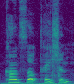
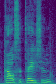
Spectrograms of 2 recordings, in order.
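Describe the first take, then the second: First: "consultation" sounded out slowly, part by part; slow, careful second try at "consultation"; careful pronunciation. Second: Said in the usual way. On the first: Shown as a demonstration. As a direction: work through "consultation" slowly, syllable by syllable. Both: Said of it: "how you say it?".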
